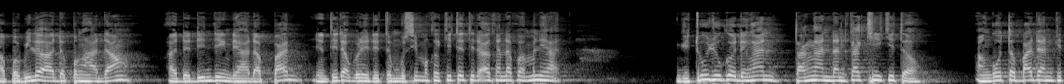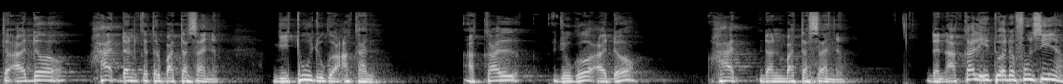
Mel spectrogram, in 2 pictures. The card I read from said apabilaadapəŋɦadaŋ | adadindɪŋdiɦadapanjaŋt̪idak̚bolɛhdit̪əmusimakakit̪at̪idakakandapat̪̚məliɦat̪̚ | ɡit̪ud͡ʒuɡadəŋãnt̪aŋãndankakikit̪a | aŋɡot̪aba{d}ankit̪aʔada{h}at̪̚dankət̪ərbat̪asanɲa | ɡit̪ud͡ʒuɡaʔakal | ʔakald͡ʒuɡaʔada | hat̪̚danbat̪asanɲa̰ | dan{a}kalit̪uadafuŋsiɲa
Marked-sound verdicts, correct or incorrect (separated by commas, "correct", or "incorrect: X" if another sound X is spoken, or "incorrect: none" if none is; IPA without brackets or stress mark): correct, correct, correct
